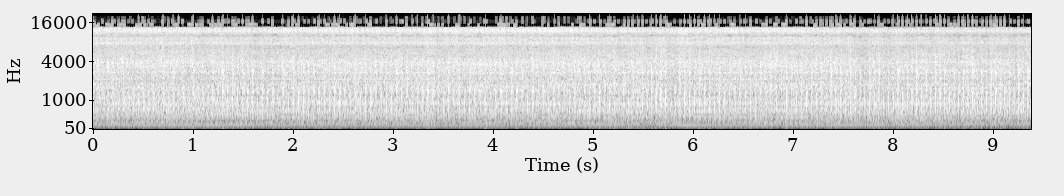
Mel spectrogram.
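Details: BMW E60 550i V8: sharp metallic clacking over the engine note from about 2500 rpm as revs climb; source unknown.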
